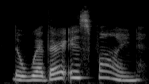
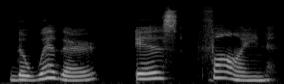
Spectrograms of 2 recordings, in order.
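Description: First: Said in the usual way. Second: Slow, careful model sentence; slow reading. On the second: Shown as a demonstration. Teacher repeats the sentence slowly for learners. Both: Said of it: "再来一遍".

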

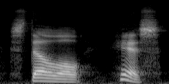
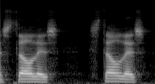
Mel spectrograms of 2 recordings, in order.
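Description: First: "Stole his" slowly, word by word with the h sounded; separate words. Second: "stole his" run together as stol-is; linked, dropped h. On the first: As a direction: keep a full h in "his" after "Stole". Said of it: "怎么回事呢". ("Stole his"分开慢读，读出h) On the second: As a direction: link the l of "stole" straight into "his", no h. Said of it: "击穿清辅音H". ("stole his"连读，击穿h) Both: Shown as a demonstration.

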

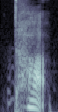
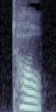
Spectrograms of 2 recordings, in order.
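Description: First: "top" in an American accent, open unrounded AH; American pronunciation. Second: "top" in a British accent, short rounded O; British pronunciation. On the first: Teacher gives learners the other pronunciation, American accent. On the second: Teacher repeats a review word for learners, British accent. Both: Shown as a demonstration. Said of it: "美式发音top".

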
